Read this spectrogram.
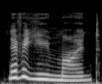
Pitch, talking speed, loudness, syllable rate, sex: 235 Hz, 175 wpm, -16 LUFS, 4.7 syllables/s, female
